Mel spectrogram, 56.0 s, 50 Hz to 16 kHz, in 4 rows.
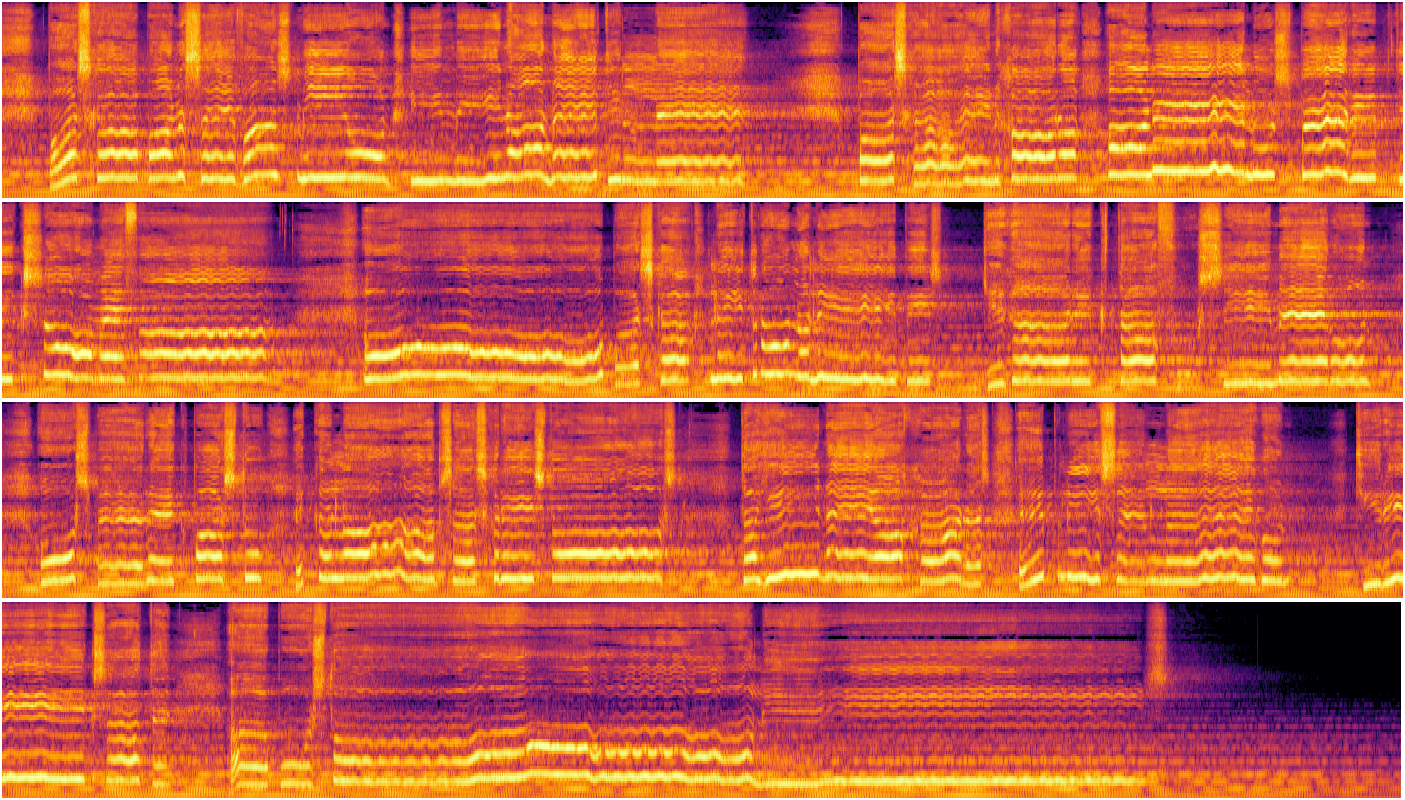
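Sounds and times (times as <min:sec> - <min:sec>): woman singing melisma: 0:00.0 - 0:07.6, 0:08.2 - 0:16.9, 0:17.5 - 0:53.8
steady low drone: 0:00.0 - 0:56.0.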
